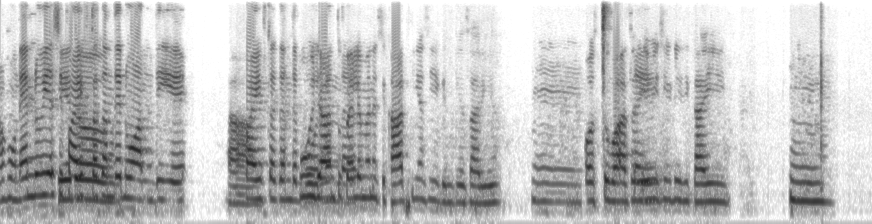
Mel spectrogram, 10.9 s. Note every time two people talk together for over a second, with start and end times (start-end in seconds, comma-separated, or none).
3.0-4.4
